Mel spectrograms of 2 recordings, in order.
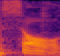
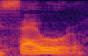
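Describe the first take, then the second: First: It is pronounced the English way. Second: It is pronounced the Spanish way. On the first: "In English we say Seoul" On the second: "here you say Seoul"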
